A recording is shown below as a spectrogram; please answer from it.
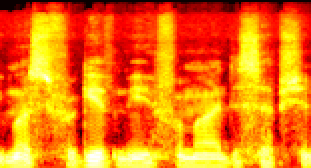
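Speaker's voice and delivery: put-on steady, unhurried, calm elderly man voice. Speaker retells what the turtle says, in a booming calm old man voice. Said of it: "it's a booming voice, ... sounds like a kind of calm old man".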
